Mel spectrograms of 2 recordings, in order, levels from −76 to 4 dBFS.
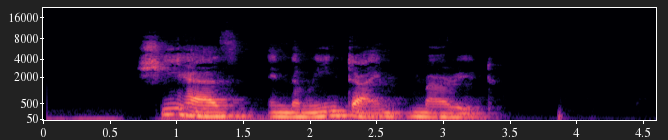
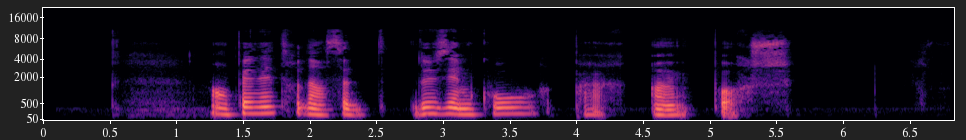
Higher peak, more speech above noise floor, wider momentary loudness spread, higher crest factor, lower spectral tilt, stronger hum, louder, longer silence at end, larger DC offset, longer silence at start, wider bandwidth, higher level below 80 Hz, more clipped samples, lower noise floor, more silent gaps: about the same, -4 dBFS vs -2 dBFS; first, 50 dB vs 46 dB; second, 10 LU vs 14 LU; second, 16 dB vs 22 dB; first, -7 dB/octave vs -5.5 dB/octave; neither; first, -19 LUFS vs -24 LUFS; second, 0.7 s vs 1.25 s; neither; second, 0.25 s vs 1.25 s; second, 9 kHz vs 11.5 kHz; first, -42 dBFS vs -68 dBFS; neither; about the same, -67 dBFS vs -70 dBFS; neither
